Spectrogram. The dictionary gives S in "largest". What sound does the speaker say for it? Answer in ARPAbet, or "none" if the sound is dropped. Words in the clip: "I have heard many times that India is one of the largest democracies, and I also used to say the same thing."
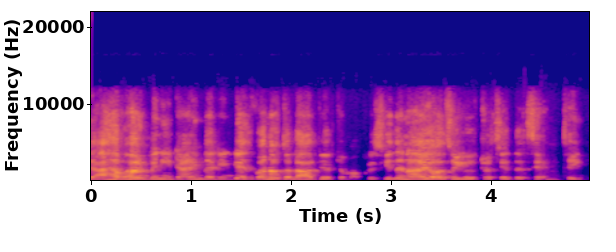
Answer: none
